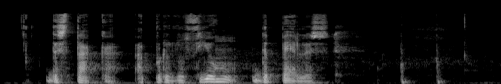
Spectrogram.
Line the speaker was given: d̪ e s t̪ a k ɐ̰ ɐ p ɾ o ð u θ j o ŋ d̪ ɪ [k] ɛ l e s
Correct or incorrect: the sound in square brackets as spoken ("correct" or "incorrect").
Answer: incorrect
